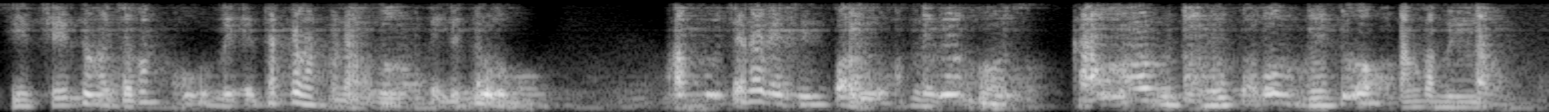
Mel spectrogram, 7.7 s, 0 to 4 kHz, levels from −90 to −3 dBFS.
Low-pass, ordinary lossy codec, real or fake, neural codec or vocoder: 3.6 kHz; none; fake; codec, 44.1 kHz, 0.9 kbps, DAC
